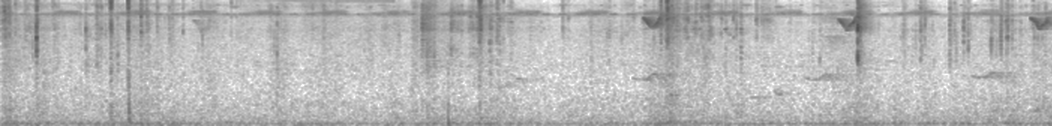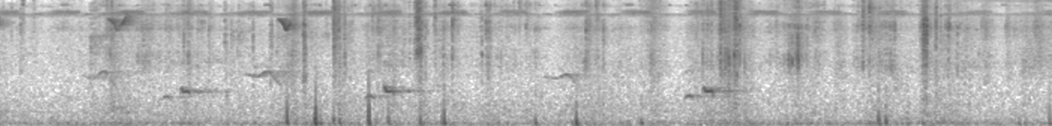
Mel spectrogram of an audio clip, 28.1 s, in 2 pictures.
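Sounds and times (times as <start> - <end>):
bird chip call: 15.3 - 20.2, 23.2 - 24.1.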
